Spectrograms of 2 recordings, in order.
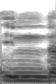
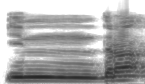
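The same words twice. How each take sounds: First: ఇంద్ర with the final vowel stretched to "indraaa"; unneeded long vowel. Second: ఇంద్ర ending in a short "a"; short final vowel. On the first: Teacher showing students the needless length, ఇంద్ర ending long. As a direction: hold the last "aa" of ఇంద్ర long. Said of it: "దీర్ఘం అవసరం లేదు". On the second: Teacher showing students what suffices, ఇంద్ర ending short. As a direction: say ఇంద్ర without lengthening the end. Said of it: "ఇంద్ర అయితే సరిపోతుంది". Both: Shown as a demonstration.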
